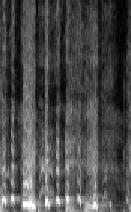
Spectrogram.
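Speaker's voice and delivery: loud squealing laugh; high burst of laughter. Real, not acted. Laughs hard.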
